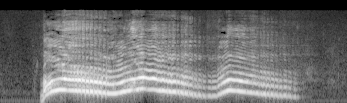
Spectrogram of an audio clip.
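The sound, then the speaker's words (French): A voice imitates a perplexed octopus with one long, wavering, nasal moan, sagging and swelling in pitch, then dipping before a final questioning rise, heard alone for about two and a half seconds. “C'est au tour du poulpe perplexe.”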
